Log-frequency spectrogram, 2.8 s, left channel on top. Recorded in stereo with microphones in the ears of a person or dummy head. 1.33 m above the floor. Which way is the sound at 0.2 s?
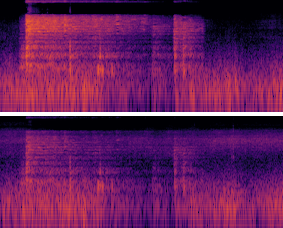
45° left (ahead or behind).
